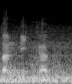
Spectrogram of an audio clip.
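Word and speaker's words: Tandikat: cek ternyata namanya Gunung Tandikan. Cuman untuk orang Padang atau orang sini nyebutnya atau cara bacanya tandik ya. Ini kosakata baru nih. Cara bacanya dengan pelafal eh penulisannya berbeda ya.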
